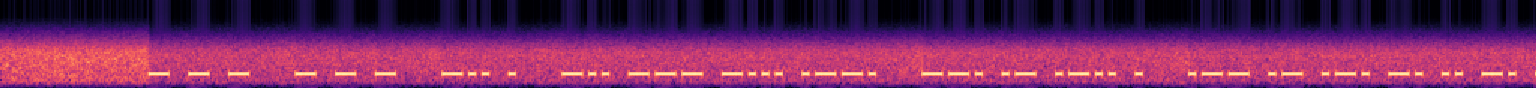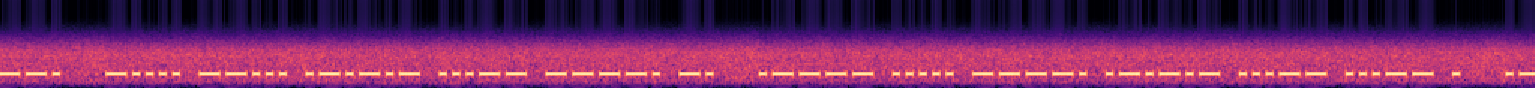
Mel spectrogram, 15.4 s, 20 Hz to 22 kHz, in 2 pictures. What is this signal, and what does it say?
Morse code, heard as a keyed tone, machine-sent, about 36 wpm, 600 Hz, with radio static. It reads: TTT TTT DE DOBP GALE WARNING 67.39N 159.33E …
